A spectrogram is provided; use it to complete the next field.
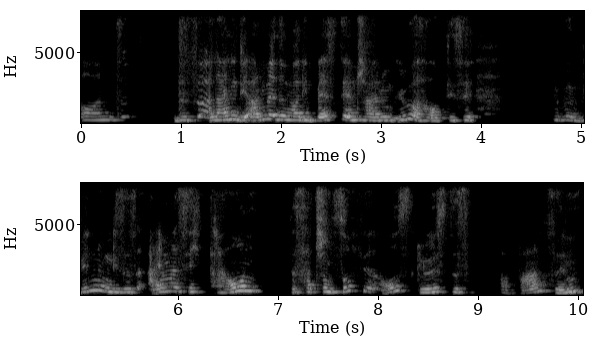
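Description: A woman speaks at a moderate pace in a high pitch with a dark, mellow tone. Her pitch varies in an ordinary way while her loudness swings widely. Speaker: course participant. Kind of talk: interview.

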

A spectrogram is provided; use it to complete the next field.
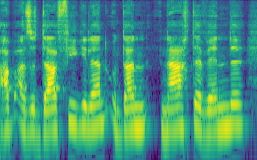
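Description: A man is speaking. His intonation is fairly even. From eastern Germany (Saxony-Anhalt, Harz). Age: 40s. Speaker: sports official, communications director. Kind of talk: interview. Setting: remote call. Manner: hesitant with filler sounds.

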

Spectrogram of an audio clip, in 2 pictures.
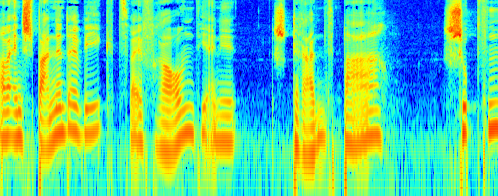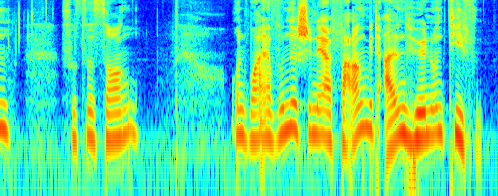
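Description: The speech moves at a fairly slow pace with long, frequent pauses and ordinary pitch variation. The sound is dry and close, with no echo. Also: woman, fairly low pitch for a woman. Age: 40s. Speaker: corporate diversity manager. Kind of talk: interview.

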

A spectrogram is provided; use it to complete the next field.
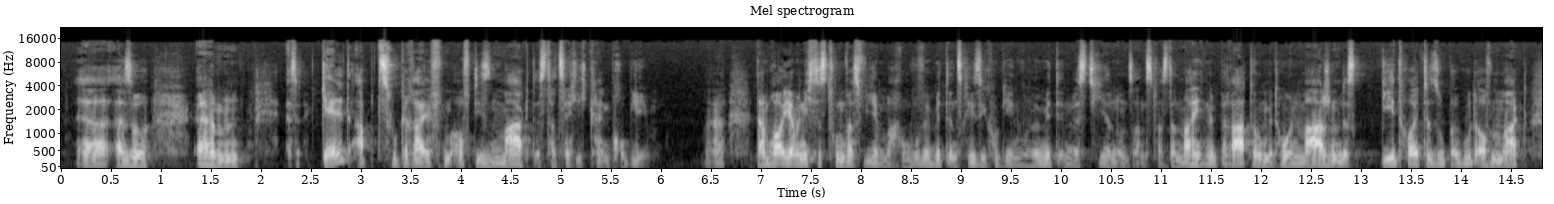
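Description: Dark, mellow tone from a man, recorded very cleanly against a silent background. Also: medium pitch for a man, ordinary pitch variation, fairly quick pace. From Bavaria, Munich. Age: 30s. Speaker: entrepreneur and author. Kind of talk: interview.

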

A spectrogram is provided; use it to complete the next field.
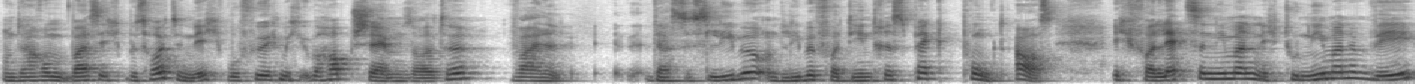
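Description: Over noticeable background noise, a woman with a very deep, low pitch speaks at a moderate pace in an animated tone. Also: lively intonation. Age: 60s. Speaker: interviewee sharing coming-out story. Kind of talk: casual interview conversation.

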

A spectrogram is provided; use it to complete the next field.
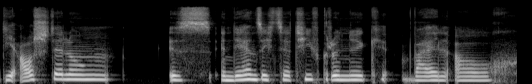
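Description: This woman speaks at a medium pitch with a dark, mellow tone and monotone, flat intonation. The sound is dry and close, with no echo. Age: 30s. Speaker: podcast host. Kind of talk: solo monologue podcast.

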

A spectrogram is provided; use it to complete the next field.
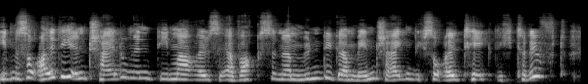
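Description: Her voice sits high for a woman and shows ordinary pitch variation. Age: 30s. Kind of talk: interview. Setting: video call.

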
